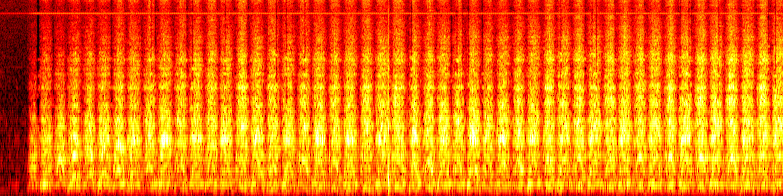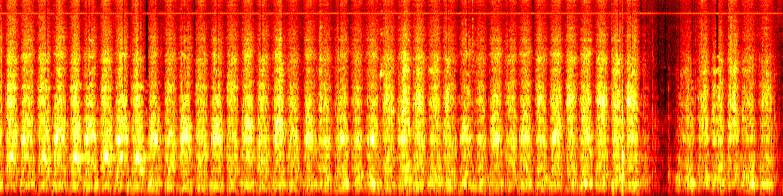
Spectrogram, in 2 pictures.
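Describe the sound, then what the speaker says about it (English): A hacksaw cuts through aluminum stock for a sewing machine extension table, giving a loud, steady back-and-forth rasp of fine teeth that continues for the whole stretch, with one brief pause near the end. "I prefer to use the hacksaw because it's got finer teeth."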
